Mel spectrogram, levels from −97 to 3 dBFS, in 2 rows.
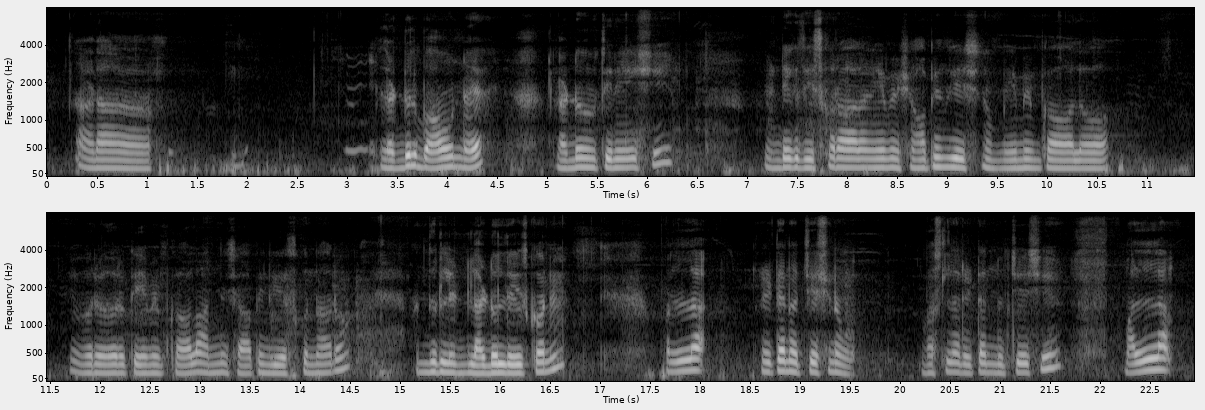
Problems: background sounds at intervals, low volume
